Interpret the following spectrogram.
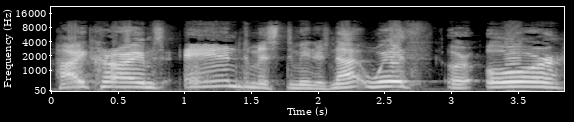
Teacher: He's got a little vocal fry going on as he screams over the whir of the helicopter.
